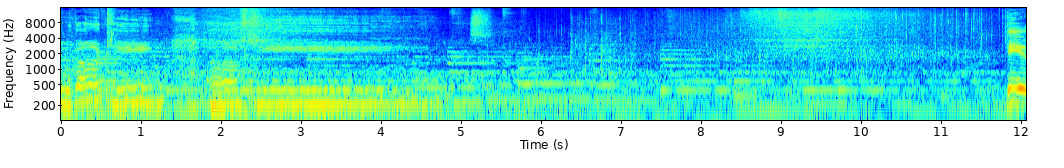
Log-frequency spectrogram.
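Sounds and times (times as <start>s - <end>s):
man's voice: 0.0s - 5.7s, 11.8s - 12.0s.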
